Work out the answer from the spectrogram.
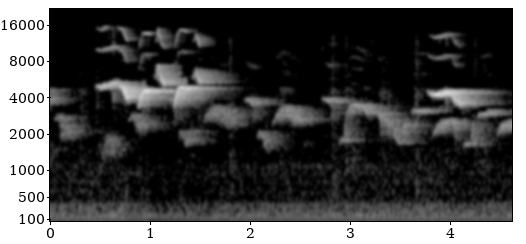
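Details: Siberian rubythroat, soft song at morning: a continuous, varied warble of quick chirps, slurred whistles and lower scratchy notes tumbling together for several seconds before one clearer downslurred whistle near the end.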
